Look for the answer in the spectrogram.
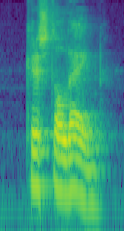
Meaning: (adjective) crystalline; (noun) crystal, something crystalline
- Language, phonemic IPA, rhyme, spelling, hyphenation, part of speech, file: Dutch, /ˌkrɪs.tɑˈlɛi̯n/, -ɛi̯n, kristallijn, kris‧tal‧lijn, adjective / noun, Nl-kristallijn.ogg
